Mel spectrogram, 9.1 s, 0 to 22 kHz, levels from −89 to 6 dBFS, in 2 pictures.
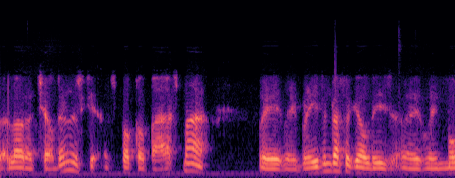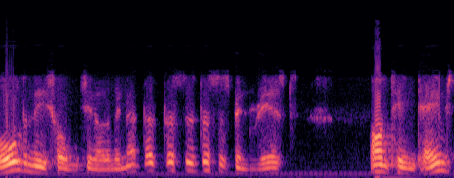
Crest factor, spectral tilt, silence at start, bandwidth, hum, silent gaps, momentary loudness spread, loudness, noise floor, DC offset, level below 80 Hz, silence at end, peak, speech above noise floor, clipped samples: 18 dB; -7.5 dB/octave; 0 s; 5.8 kHz; none; none; 10 LU; -20 LUFS; -51 dBFS; under 0.1%; -66 dBFS; 0 s; -2 dBFS; 32 dB; under 0.1%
